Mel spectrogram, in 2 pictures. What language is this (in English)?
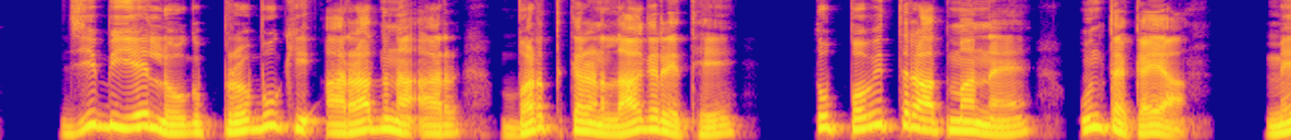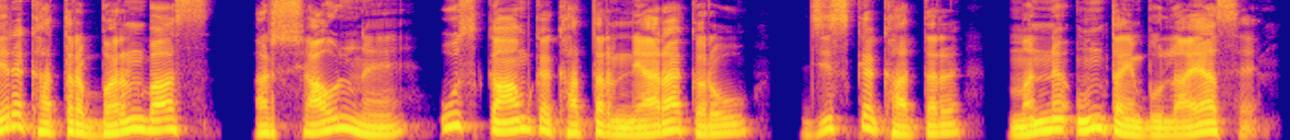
Haryanvi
